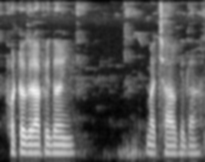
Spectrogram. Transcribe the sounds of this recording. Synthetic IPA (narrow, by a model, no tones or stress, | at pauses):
fʰoːʈoːɡɾaːfʰiːd̪oːĩː | bat͡ʃʰaːokɪd̪aː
